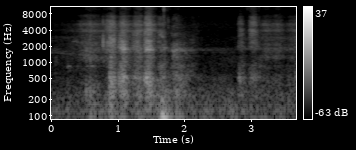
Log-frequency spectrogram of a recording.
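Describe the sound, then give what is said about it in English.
Several quick sniffs in a row as someone smells a bag of chips, followed by a softer breath near the end; no one speaks. “All right, I'm going to give this the sniff test first.”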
